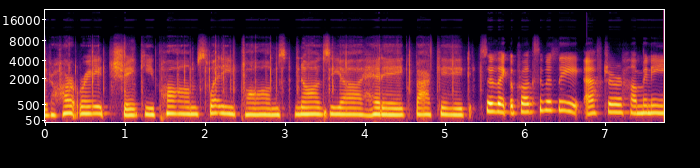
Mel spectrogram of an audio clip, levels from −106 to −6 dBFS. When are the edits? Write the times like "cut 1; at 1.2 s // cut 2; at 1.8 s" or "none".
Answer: cut 1; at 3.0 s // cut 2; at 5.4 s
